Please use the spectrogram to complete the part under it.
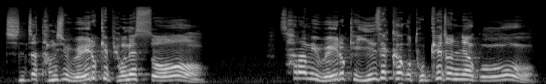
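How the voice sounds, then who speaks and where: A man's voice: high-pitched, lively intonation, normal speed. A man voicing an exasperated husband in an audio drama, pleading and accusing. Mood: angry. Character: exasperated husband devoted to his mother.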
